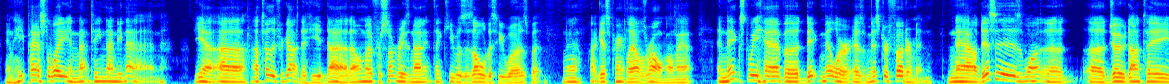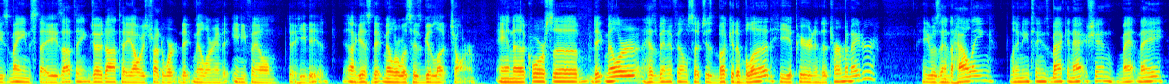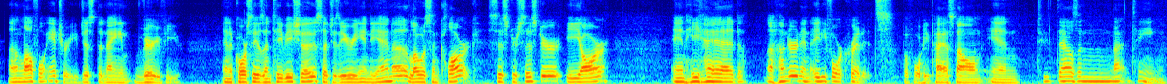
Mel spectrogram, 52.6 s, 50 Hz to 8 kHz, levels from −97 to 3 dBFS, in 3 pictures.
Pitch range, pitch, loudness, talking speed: 120-150 Hz, 130 Hz, -20 LUFS, 175 wpm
